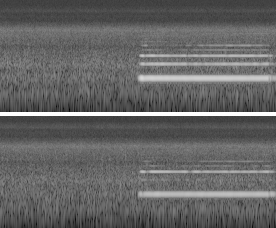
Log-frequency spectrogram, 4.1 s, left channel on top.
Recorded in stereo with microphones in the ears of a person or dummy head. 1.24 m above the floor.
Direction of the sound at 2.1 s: 30° left (ahead or behind).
